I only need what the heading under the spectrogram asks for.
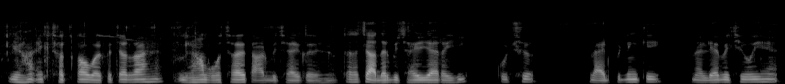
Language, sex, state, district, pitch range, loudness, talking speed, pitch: Hindi, male, Bihar, Lakhisarai, 100-115 Hz, -35 LUFS, 215 wpm, 110 Hz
